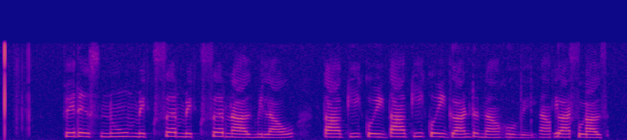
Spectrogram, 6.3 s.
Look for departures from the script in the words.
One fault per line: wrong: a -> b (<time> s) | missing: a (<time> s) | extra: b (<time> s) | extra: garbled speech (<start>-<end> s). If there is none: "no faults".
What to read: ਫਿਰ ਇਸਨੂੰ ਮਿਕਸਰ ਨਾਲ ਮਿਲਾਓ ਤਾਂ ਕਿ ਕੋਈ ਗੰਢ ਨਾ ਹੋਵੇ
extra: ਮਿਕਸਰ (1.8 s)
extra: ਤਾਂ ਕਿ ਕੋਈ (3.9 s)
extra: garbled speech (5.4-6.1 s)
